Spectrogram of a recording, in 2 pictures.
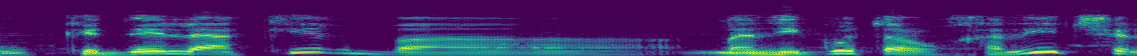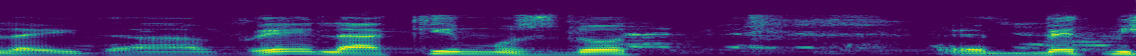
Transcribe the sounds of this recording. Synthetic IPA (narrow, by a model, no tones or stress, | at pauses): ked̪ejleakiʁbamanhiɡut̪aɾuχanit̪ʃelaid̪aveleakimozd̪o̞t̪̚ | bet̪mi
